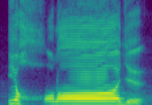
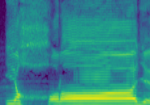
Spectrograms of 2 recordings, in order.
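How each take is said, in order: Both takes have the same delivery.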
